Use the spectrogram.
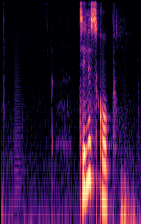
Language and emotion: Russian, neutral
